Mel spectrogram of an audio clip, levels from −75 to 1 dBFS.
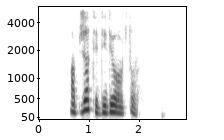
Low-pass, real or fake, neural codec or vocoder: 5.4 kHz; real; none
